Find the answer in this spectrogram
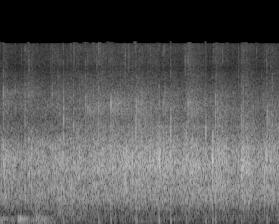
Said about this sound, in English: Amen? Let's give a clap offering to Jesus Christ.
